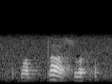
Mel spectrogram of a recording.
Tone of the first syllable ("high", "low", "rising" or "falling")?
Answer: low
